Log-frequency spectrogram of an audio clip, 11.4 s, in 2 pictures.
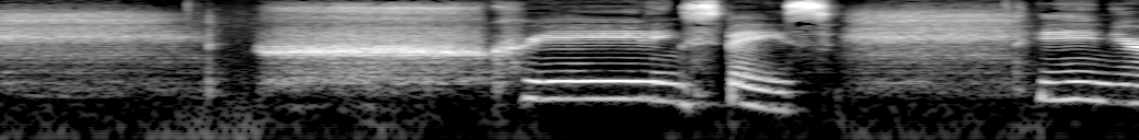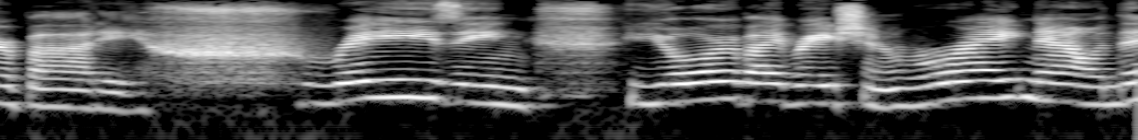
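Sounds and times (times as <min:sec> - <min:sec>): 
sharp nasal intake of breath during a guided meditation: 0:00.0 - 0:02.6, 0:04.2 - 0:05.2, 0:06.4 - 0:07.4
speech: 0:02.6 - 0:11.3.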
